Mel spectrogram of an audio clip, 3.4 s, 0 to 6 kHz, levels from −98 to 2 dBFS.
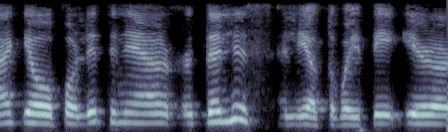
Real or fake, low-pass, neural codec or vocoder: fake; 5.4 kHz; codec, 24 kHz, 0.9 kbps, WavTokenizer, medium speech release version 1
